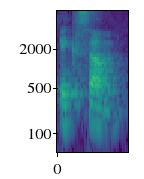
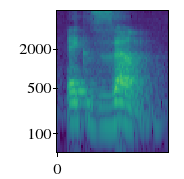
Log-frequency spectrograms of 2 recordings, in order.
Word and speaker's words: exam: Z el zumbido exam la x en inglés siempre se pronuncia así en vez de ser una s suave es una s zumbada así bien next year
